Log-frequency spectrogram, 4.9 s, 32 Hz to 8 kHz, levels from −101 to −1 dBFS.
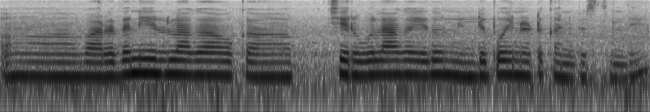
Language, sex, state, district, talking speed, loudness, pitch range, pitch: Telugu, female, Telangana, Nalgonda, 100 wpm, -14 LUFS, 180-200 Hz, 190 Hz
